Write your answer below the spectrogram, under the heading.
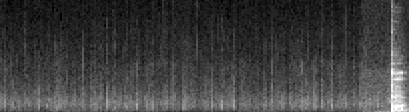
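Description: Heavy rain on a sailboat's cabin windows and deck: a steady hiss dotted with fine drop ticks. Near the end the sound changes and one sharp knock, the loudest sound, stands out.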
